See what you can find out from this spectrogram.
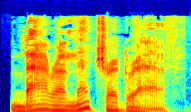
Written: barometrograph

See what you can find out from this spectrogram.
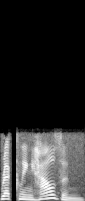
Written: Recklinghausen

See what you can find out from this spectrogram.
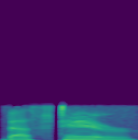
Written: Basse-Terre

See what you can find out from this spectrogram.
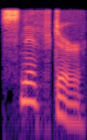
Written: snifter

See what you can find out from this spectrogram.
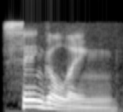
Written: singling

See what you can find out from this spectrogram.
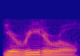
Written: ureteral

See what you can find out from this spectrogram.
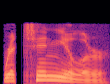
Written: retinular

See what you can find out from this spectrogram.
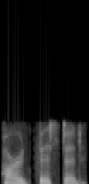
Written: hardfisted

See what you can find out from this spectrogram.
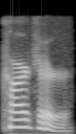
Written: Carter

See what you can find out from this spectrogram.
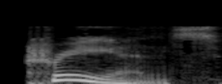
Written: creance

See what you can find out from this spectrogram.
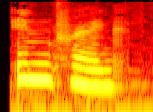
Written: impreg

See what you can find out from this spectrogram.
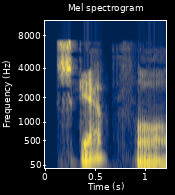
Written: skepful

